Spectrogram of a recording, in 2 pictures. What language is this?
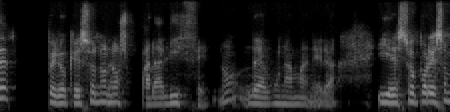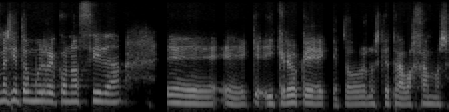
Spanish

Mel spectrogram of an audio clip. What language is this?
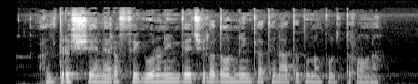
Italian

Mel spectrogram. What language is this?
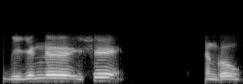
Bodo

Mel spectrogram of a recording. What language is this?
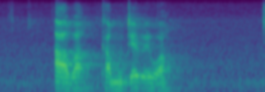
Venda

